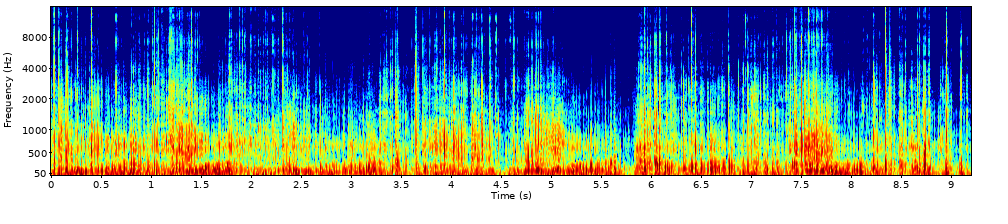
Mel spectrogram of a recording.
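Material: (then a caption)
Leather. Long pointed acrylic nails tap and scratch the embossed surface of a large red, glossy, croc-embossed leather wallet with a front strap, lying flat. A steady stream of soft, muffled scratching and tapping continues throughout, with dull low-end weight and almost no bright high content.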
